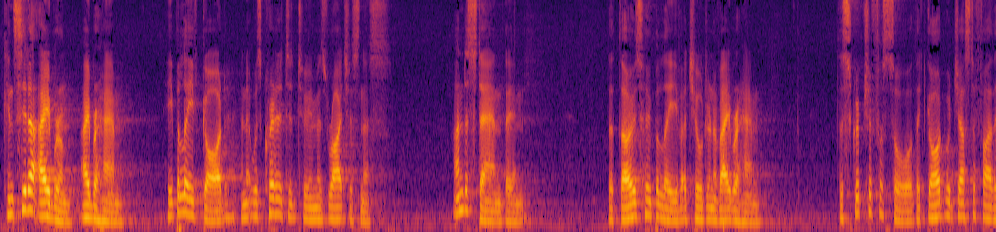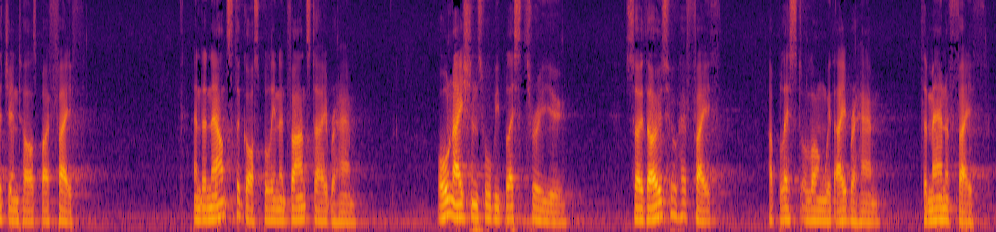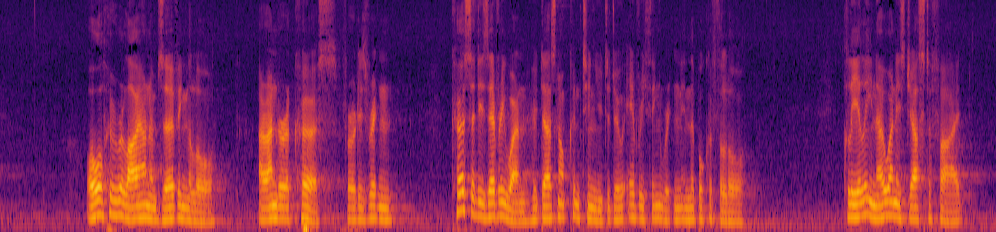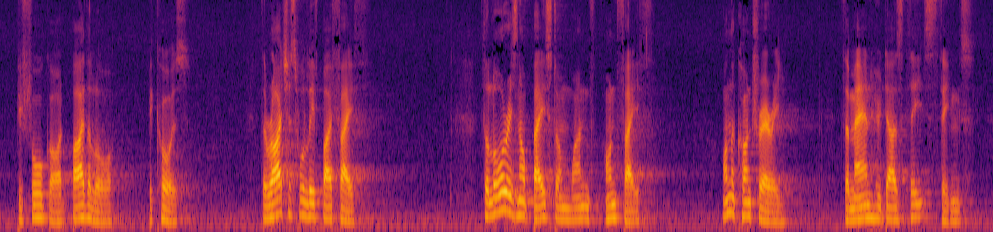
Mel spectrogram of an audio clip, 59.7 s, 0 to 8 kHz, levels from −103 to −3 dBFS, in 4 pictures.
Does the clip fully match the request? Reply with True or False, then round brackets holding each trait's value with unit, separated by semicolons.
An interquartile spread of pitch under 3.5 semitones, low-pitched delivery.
False (5.0 semitones; 110 Hz)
